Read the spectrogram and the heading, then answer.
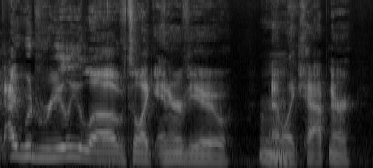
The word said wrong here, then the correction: Kapnek: Or Emily Kapnek, sorry. – Kapnek.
